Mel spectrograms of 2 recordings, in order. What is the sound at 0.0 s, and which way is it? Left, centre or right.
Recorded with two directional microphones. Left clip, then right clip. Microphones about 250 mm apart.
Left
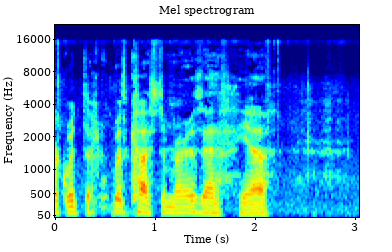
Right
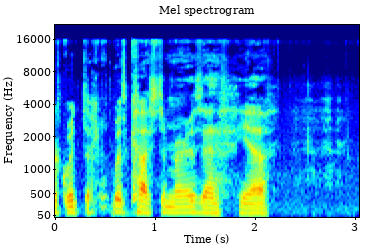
Speech, centre.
